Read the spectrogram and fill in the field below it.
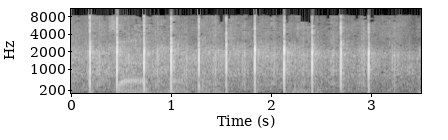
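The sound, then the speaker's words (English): Audience applause welcoming the spouses, with sharp, evenly spaced claps, about three or four per second, standing out over a steady, softer wash of background noise. No one speaks. “We give a round of applause of welcome to the spouses.”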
